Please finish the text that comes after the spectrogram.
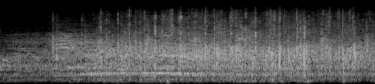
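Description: Audience applause swells in abruptly after a brief quiet moment, then holds as a steady, dense wash of many hands clapping at an even loudness, with no voices standing out.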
